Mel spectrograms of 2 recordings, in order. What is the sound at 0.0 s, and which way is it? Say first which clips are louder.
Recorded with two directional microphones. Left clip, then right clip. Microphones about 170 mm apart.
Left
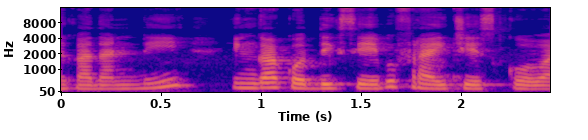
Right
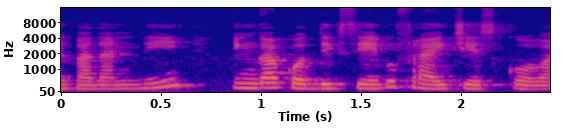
A woman's voice: left 6 dB; 15° left (ahead or behind).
